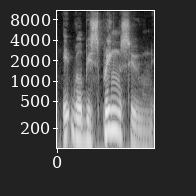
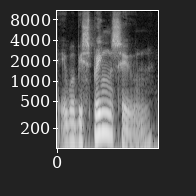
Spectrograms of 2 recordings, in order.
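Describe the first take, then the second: First: "It will be spring soon" with a falling close; first spring call. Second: "it will be spring soon" slower and quieter, rising on "soon"; hopeful rising repeat, slower; softer slow echo. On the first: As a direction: say it once, settling down on "soon". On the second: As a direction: echo the line like a bird repeating itself. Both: Shown as a demonstration. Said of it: "attempt to mimic the repetitions of birdsong".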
